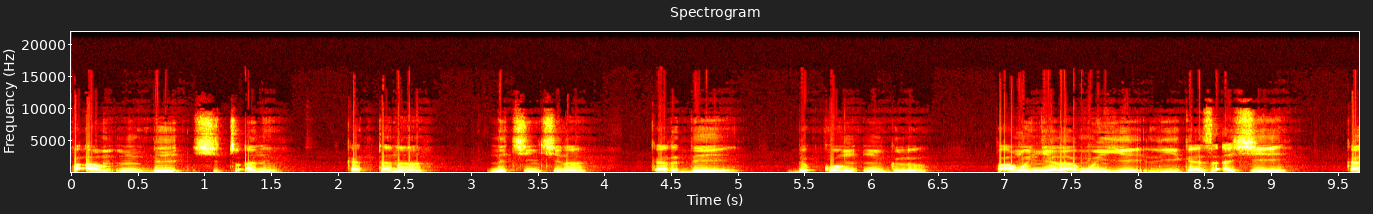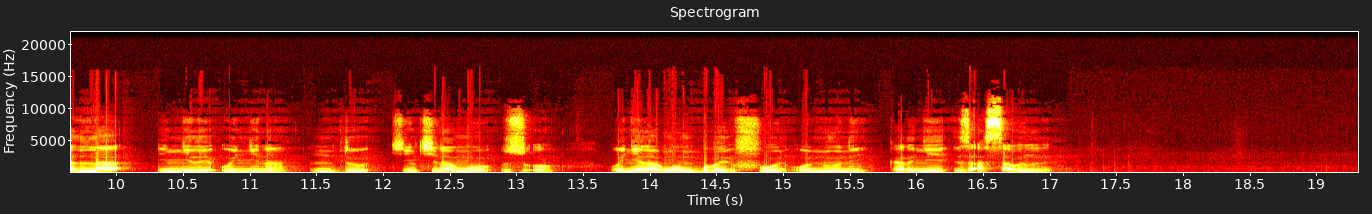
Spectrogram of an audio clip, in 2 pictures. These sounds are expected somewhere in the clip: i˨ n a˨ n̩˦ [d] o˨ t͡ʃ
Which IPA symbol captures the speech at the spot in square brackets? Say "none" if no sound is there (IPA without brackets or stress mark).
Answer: d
